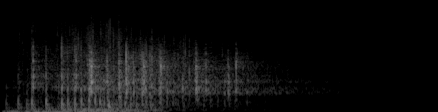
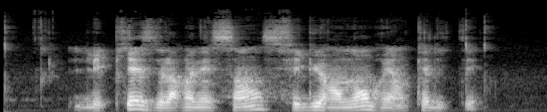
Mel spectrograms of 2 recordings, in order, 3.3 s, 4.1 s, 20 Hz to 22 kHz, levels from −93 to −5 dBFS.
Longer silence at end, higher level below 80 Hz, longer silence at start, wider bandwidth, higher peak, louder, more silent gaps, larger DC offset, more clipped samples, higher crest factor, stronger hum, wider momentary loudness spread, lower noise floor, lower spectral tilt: first, 1.15 s vs 0.55 s; second, -72 dBFS vs -60 dBFS; second, 0 s vs 0.55 s; first, 16.5 kHz vs 11.5 kHz; second, -32 dBFS vs -2 dBFS; second, -56 LUFS vs -18 LUFS; neither; neither; neither; first, 28 dB vs 18 dB; neither; second, 11 LU vs 16 LU; first, -90 dBFS vs -48 dBFS; second, -3.5 dB/octave vs -5 dB/octave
